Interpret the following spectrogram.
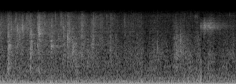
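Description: Shower running, water spraying steadily onto skin and a tiled floor in a tiled shower room.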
